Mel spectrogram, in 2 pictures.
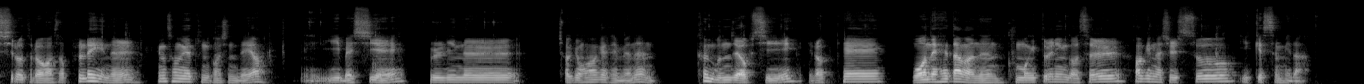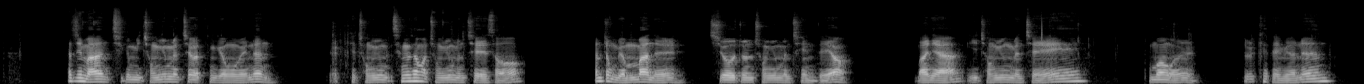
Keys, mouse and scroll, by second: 0.8 s, 1.9 click, 2.2 click, 3.3 click, 3.7-5.4 drag, 5.9 middle drag, 6.1 click, 6.9-14.2 middle drag, 14.2-14.5 drag, 14.5-15.7 middle drag, 15.4 x, 15.7 click, 15.9 shift+middle click, 16.0 shift+d, 16.8 drag, 17.0 middle drag, 17.2 drag, 17.6 Tab, 17.9 click, 18.7 x, 19.4 Tab, 20.8-21.6 drag, 21.6-25.5 middle drag, 21.6 r, 22.5 g, 25.5 click, 25.5 middle click, 26.0-27.2 drag.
